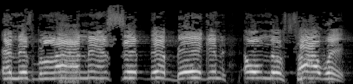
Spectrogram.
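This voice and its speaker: Male preacher, very high and bright, sung-shouted rhythmic preaching, repeated call-outs to the congregation. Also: level tone, measured pace, soft background music. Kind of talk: sermon. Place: church.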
